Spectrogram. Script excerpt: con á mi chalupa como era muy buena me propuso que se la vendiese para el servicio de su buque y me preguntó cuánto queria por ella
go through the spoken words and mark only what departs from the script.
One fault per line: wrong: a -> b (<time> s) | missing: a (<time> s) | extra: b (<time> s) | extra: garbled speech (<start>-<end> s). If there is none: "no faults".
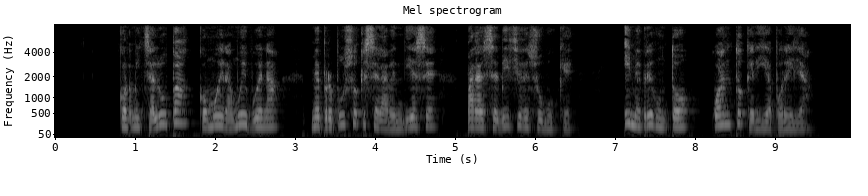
no faults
